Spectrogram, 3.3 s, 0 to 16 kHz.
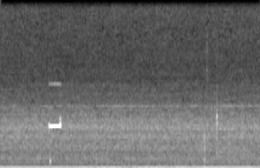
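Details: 2014 Fiat Palio 1.4, warm at 97°C coolant with the cooling fan just switched on: low, even idle with no knocks, misses or rattles, and scan data for rpm, MAP, injection time and lambda sensor all normal.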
